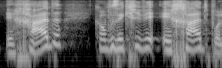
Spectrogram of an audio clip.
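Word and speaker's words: אחד: raconte en fait l'unité comment se dit 1 en hébreu 1 ça se dit ehad quand vous éccrivez ehad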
